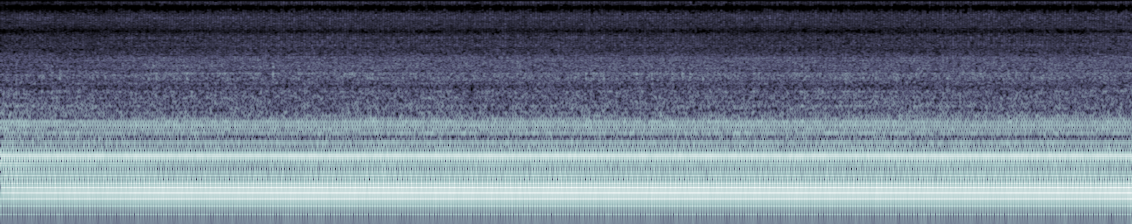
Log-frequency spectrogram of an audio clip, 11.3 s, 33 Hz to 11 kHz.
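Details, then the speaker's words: Honda EU2000i (EU20i) generator back at idle after 500–1500 W load tests, following a stale-fuel rough-idle fix; smooth, steady hum with an even fast beat, no hunting, surging or misfire. Normal idle. "That's idle. So, it's just one of extra test."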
